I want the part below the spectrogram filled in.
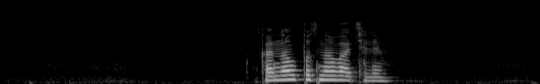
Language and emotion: Russian, neutral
